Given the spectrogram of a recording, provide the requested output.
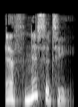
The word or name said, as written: ethnicity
